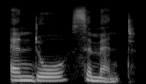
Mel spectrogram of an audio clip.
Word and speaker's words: endorsement: For pronunciation, stress the second syllable, endorsement.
